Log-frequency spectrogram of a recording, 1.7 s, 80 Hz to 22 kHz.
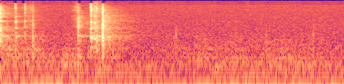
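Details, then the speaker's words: StealthChanger 3D printer toolhead with newly pressed-in recommended bushings, shaken by hand: short bursts of light clicking; bushings loose and rattle, possibly the bushings themselves. "or if anything this is very loose the rattles around hear it try another one also rattles around so these are definitely more"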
